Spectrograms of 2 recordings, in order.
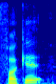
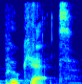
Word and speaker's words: Phuket: Oh, it's not fuck it? It's actually Phuket. That's how they pronounce it. Okay. Yeah, it's actually Phuket.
